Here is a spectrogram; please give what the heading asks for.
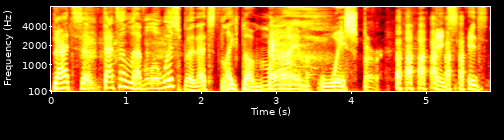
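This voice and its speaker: Gravelly, lively-voiced man riffing on a podcast. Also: fairly high pitch, takes it slowly. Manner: animated storytelling, lots of restarts, swears freely. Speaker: podcast co-host. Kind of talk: casual comedic chat.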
